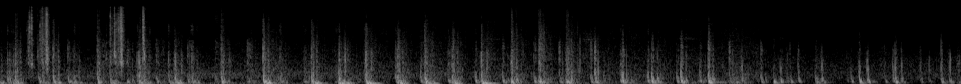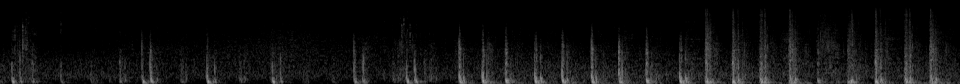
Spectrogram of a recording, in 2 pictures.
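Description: Quick running footsteps thud on hard ground.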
